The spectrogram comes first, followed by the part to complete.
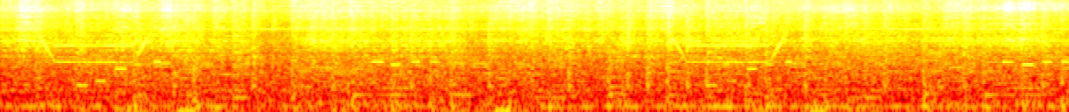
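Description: Background music over a steady rushing hiss from an oxy-fuel cutting torch cutting through steel plate.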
